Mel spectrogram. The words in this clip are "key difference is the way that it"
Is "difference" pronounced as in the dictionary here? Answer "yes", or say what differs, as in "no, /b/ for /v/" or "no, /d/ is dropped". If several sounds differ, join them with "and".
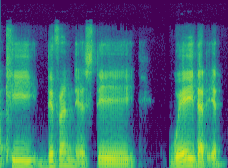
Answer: no, /s/ is dropped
